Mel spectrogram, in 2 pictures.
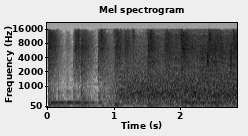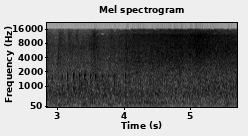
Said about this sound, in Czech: Spěněné několikametrové vlny házely s dřevěnou bárkou nahoru a dolů.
